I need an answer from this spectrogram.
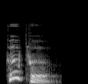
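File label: "hoopoe", British English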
